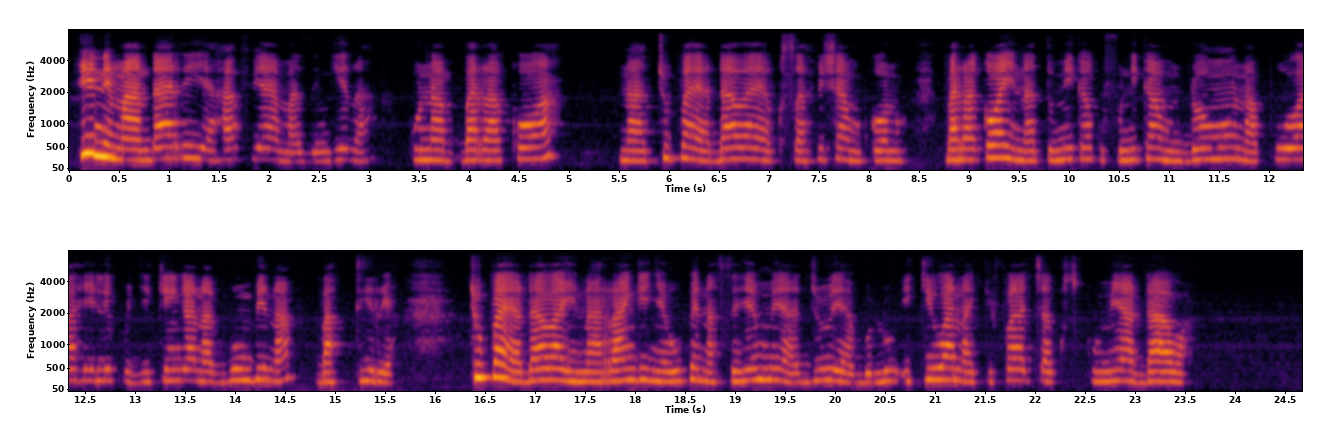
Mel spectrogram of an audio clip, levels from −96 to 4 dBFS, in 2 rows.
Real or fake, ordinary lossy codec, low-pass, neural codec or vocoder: real; AAC, 48 kbps; 7.2 kHz; none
